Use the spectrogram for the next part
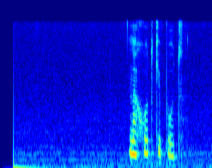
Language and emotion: Russian, neutral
